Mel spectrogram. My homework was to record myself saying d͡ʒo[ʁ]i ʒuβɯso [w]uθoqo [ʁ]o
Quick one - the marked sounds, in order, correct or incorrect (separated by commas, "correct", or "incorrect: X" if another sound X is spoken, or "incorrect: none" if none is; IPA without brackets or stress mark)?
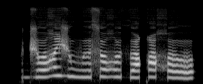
correct, incorrect: ʁ, incorrect: χ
